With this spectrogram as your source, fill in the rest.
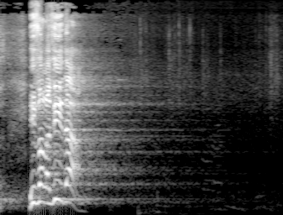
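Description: A band strikes a loud final chord on electric guitars, bass and keyboard that rings out and fades away.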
